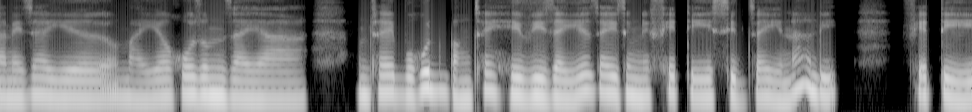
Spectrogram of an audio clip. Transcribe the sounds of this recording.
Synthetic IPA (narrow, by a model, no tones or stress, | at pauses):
anezajɯmajahɔzɔmzaja | ɯmsʰajbɔɦut̚baŋsʰajheβizajɯzajzɯŋnapʰetesit̚z̥ajɯnadi | pʰete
